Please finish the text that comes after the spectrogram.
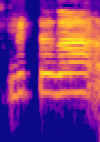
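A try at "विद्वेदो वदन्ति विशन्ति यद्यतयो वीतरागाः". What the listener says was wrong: वित्त नहीं ना, बोलते हैं ना पित्त, पित्त नहीं है ये, वीत है। की मात्राओं पे ध्यान दो ना, वीत रागा।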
